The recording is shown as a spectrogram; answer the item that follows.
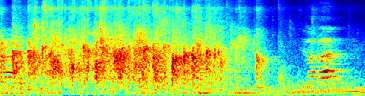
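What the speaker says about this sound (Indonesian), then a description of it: "Bagus sekali, berikan tepuk tangan." Classroom applause from students, a burst of mixed clapping and chatter that fades after about four seconds into quieter voices.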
